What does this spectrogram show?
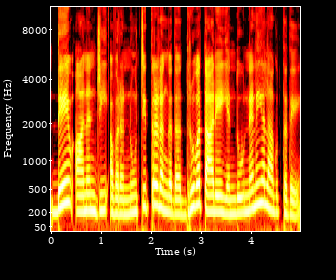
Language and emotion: Kannada, neutral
